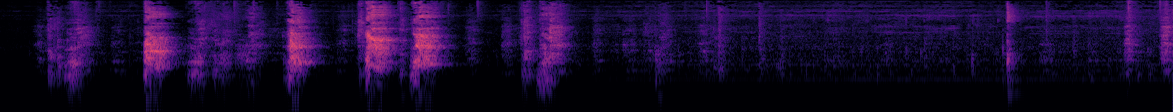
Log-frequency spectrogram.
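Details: Teething Chow Chow puppy playing for the first time with a mechanical ball toy, giving a run of sharp yappy barks in the first five seconds, then a mechanical whir from the toy with a single bark later.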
